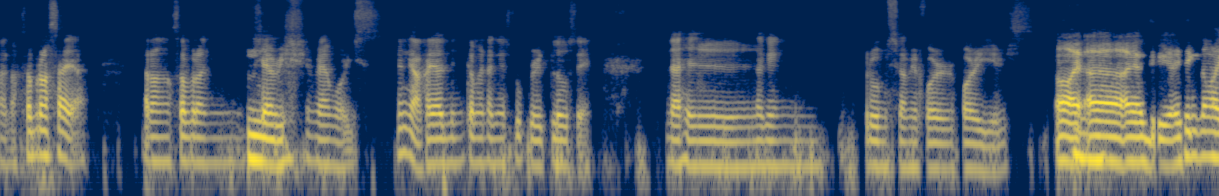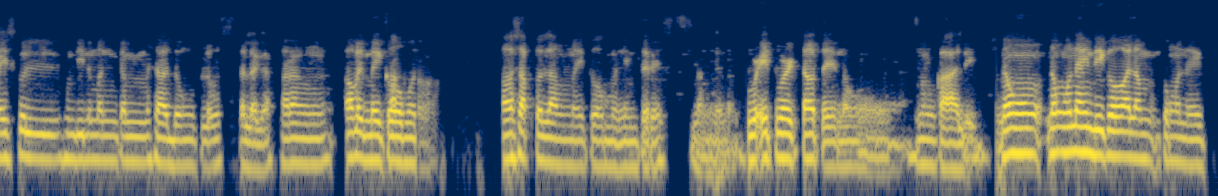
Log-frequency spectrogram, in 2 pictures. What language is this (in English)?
Filipino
